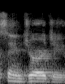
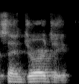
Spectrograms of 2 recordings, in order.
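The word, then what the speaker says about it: Szent-Györgyi: Well, Albert St. Georgi, who I mentioned, it's spelled SZENT hyphen GYORGYI. He's definitely one of my favorites.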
